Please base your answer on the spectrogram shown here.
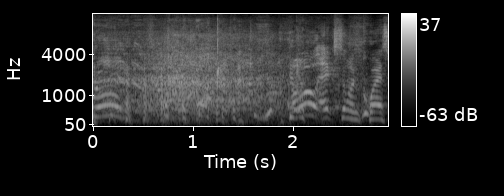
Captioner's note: audience laughing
